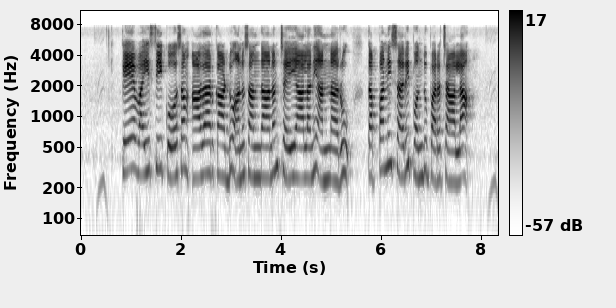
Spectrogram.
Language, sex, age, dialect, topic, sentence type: Telugu, female, 31-35, Telangana, banking, question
